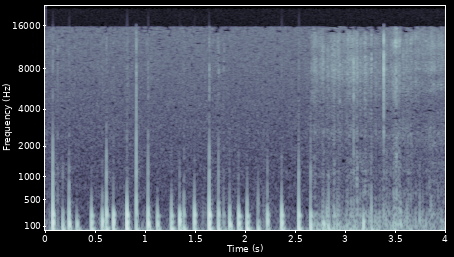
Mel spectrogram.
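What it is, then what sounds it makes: Cork trivet. A round, flat, solid cork trivet board held upright is tapped with medium acrylic nails, giving a quick run of about two dozen dull, low, soft knocks with almost no ring. The taps then give way to a steady, rough, grainy scratching of the nails across the cork surface.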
